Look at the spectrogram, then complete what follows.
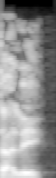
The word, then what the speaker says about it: allée: Phonetically, it doesn't exist. You don't pronounce it, so you get elle est allée, and then for the masculine form, il est allé. So aller is pronounced the same way, but still you have to write it, okay?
